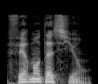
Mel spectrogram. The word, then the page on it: fermentation: francais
